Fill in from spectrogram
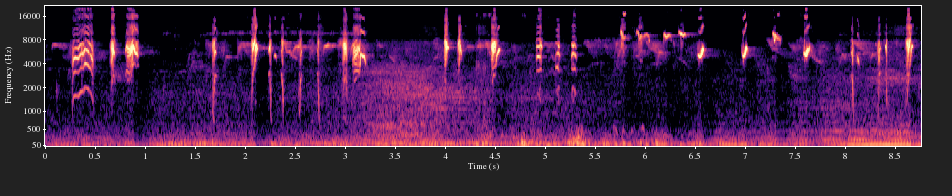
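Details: Brown-throated sunbird singing in full, lively form as a master recording for training other birds: dense string of sharp high chips and thin whistles, a short slurred phrase near the start, over faint background noise.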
